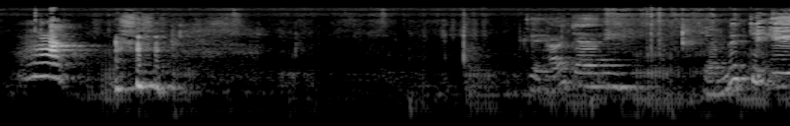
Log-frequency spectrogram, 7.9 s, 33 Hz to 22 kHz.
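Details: Zara, a female F2 Savannah cat, excited after missing her owner, opens with a clear arched meow, then adds a few softer vocal sounds while a woman talks sweetly to her indoors.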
